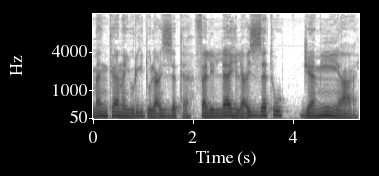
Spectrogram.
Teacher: So he places the stress on جَمِيعًا. As you put a stress on all.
